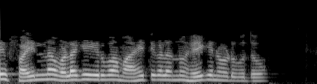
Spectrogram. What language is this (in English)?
Kannada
